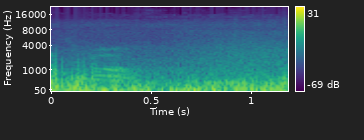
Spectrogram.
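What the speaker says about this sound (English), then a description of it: "then we get a big old gust of wind" A strong gust of wind buffets the microphone outdoors in a remote community in Pakistan, loud, rumbling and steady throughout with no talk.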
